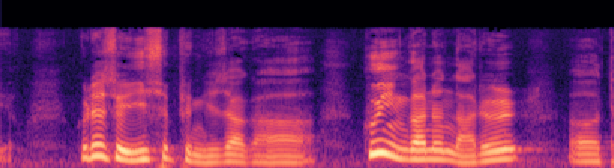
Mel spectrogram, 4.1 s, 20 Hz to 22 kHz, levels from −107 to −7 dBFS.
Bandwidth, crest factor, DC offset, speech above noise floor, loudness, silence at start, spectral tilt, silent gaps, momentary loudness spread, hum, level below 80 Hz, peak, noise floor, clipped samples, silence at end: 12 kHz; 18 dB; under 0.1%; 31 dB; -23 LUFS; 0 s; -6 dB/octave; none; 15 LU; none; -56 dBFS; -6 dBFS; -53 dBFS; under 0.1%; 0.1 s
